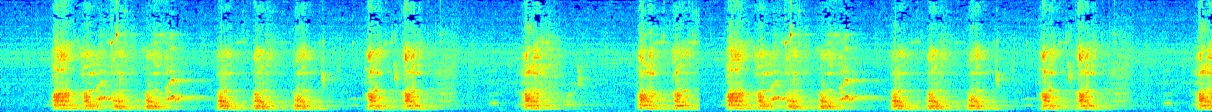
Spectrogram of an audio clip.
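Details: Pure-bred Great Pyrenees (Pyrenees mountain dog) on a ridge top, barking loudly all day and calling to the town, audible a mile away. Bursts of three or four deep, rough barks repeat about every one and a half seconds.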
